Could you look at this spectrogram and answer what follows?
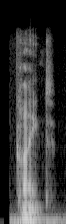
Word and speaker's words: pint: I pint pint. It rhymes with giant or client. My jaw drops significantly.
